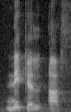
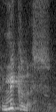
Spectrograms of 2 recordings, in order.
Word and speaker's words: Nicholas: upon a times there was a man called nickel ass that's not quite right no no once upon a time there was a woman called Nicholas it's pronounced Nicholas so right once upon a time there was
